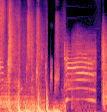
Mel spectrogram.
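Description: Lo-fi boom-bap hip-hop beat with drums and bass that cuts out about two-thirds of the way through. A short, wavering pitched sound that rises and falls follows as the track ends.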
